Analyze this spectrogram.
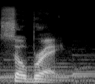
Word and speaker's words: sobre: It's pronounced sobre.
